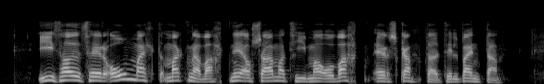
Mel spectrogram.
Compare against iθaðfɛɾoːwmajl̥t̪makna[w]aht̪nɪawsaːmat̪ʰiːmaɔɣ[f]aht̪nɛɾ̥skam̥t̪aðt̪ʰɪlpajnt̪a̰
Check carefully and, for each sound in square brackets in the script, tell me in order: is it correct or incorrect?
incorrect: v, incorrect: v

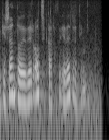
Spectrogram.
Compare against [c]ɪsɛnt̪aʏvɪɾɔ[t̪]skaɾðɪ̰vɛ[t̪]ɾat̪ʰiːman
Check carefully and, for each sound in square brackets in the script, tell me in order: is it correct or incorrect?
correct, correct, correct

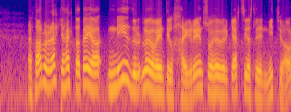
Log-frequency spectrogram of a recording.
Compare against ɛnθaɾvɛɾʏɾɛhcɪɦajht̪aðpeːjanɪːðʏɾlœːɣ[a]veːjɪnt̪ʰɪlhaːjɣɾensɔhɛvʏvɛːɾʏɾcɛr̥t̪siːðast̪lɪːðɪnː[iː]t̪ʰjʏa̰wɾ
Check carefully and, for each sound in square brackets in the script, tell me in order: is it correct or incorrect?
correct, correct

